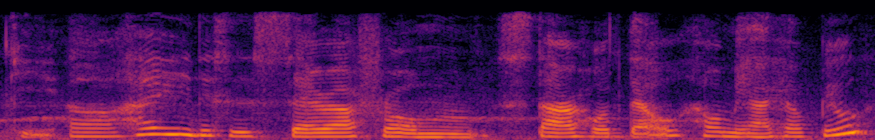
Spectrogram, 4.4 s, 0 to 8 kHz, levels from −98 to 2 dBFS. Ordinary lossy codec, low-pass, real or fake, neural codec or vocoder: MP3, 64 kbps; 7.2 kHz; fake; vocoder, 44.1 kHz, 128 mel bands, Pupu-Vocoder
